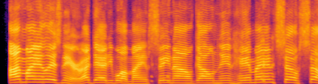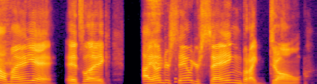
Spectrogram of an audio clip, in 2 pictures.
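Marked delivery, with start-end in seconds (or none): 0.1-4.9 put-on raised, half-swallowed, mumbled Appalachian accent. Describing an Appalachian version of Boomhauer to others, doing an Appalachian Boomhauer impression. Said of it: "Appalachian boomhauer is like".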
